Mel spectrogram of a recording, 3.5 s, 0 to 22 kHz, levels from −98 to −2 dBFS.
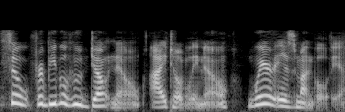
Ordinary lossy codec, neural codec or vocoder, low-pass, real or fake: MP3, 64 kbps; codec, 44.1 kHz, 3.4 kbps, Pupu-Codec; 7.2 kHz; fake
